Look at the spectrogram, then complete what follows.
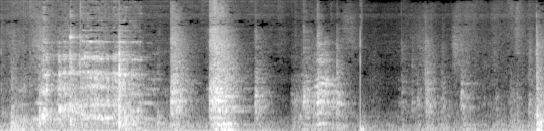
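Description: Dishes, pans and cutlery clattering as someone rummages through them: a busy burst of clinks and knocks for about the first second and a half, then a few separate clatters.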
